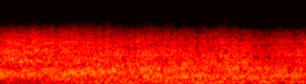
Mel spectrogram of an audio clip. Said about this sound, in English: jet propulsion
